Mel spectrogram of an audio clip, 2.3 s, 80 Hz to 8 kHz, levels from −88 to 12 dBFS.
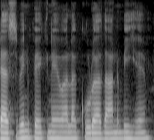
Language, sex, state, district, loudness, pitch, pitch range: Hindi, male, Jharkhand, Ranchi, -19 LUFS, 125 Hz, 125-130 Hz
